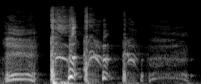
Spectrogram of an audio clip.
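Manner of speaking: hard coughing fit; coughing on dust. Real, not acted. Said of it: "I breathed in dust".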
